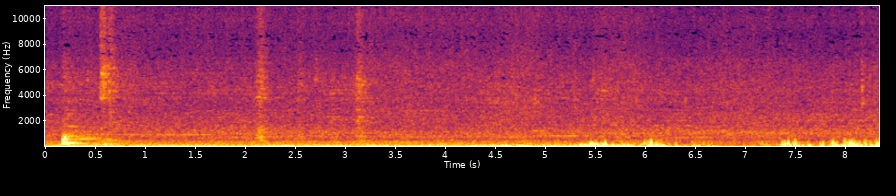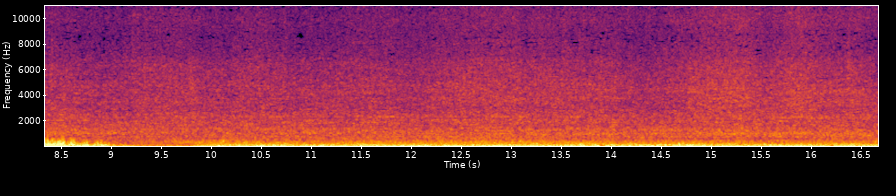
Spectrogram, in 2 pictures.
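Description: Air bubbles gurgle steadily in water.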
